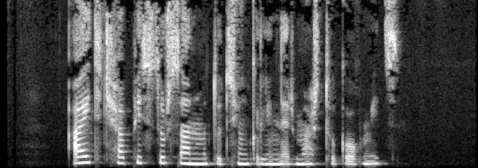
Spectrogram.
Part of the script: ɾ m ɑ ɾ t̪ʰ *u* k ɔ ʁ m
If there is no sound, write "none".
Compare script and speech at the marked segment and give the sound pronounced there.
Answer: u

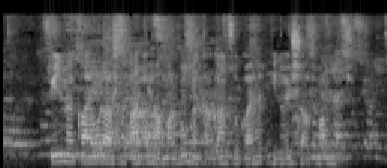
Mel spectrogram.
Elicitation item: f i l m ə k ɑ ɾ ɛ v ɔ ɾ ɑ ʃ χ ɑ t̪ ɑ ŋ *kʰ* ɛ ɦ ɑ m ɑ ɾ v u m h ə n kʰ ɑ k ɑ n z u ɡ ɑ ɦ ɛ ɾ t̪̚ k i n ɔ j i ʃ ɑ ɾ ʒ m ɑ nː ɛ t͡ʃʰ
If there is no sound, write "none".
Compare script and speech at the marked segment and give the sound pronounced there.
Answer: kʰ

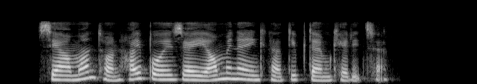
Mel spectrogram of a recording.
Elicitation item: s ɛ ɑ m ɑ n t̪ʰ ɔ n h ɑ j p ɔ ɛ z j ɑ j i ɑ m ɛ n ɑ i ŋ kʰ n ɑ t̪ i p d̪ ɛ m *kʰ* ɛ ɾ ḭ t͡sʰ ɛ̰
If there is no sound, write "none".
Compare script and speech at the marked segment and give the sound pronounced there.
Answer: kʰ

